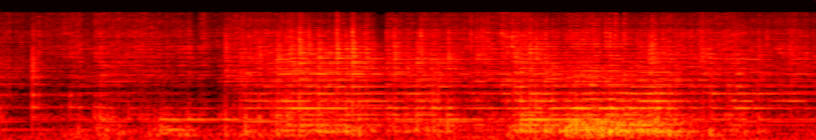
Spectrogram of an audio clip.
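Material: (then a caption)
Metal. Fingertips and nails tap the dimpled interior of a large, shallow, empty gold hammered metal bowl, ending with both hands. A quick run of soft taps sets off layered metallic ringing tones that hang under the clicks. The sound swells toward the end as both hands join in.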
